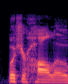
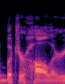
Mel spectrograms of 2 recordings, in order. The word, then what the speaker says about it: Butcher Hollow: And Butcher Hollow, Butcher Holler, you know, depends on how you want to pronounce it, I guess.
